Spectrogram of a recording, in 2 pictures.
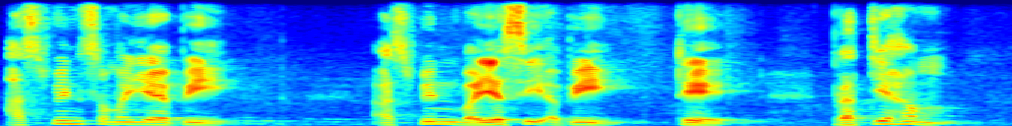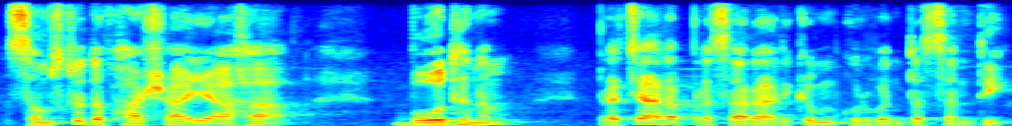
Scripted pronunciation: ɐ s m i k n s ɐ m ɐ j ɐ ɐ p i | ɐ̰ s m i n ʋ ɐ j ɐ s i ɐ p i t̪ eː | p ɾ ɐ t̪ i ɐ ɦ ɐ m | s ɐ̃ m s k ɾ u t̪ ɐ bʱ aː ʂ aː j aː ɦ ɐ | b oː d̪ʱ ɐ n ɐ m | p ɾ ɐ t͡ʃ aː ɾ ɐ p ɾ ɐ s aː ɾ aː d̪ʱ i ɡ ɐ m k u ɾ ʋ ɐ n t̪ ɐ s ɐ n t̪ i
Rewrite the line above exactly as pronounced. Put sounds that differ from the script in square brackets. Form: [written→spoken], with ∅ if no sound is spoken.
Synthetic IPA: ɐ s m i [k→∅] n s ɐ m ɐ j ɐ ɐ p i | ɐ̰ s m i n ʋ ɐ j ɐ s i ɐ p i t̪ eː | p ɾ ɐ t̪ [i→j] ɐ ɦ ɐ m | s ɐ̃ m s k ɾ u t̪ ɐ bʱ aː ʂ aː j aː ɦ ɐ | b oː d̪ʱ ɐ n ɐ m | p ɾ ɐ t͡ʃ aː ɾ ɐ p ɾ ɐ s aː ɾ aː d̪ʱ i [ɡ→k] ɐ m k u ɾ ʋ ɐ n t̪ ɐ s ɐ n t̪ i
